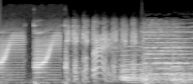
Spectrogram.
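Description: Cartoon soundtrack: two quick rising whistle-like glides, a rapid run of short notes, then orchestral score playing steadily from about halfway in.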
